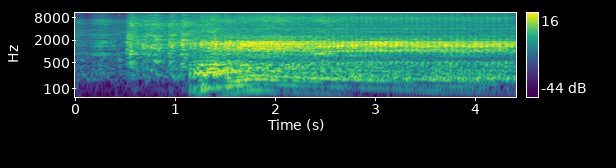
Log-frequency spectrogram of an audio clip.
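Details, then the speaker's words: 2002 Kia Spectra with 229,000 miles; the owner fears engine damage. The engine catches and settles into a steady run with an uneven, fluttering pulse of a few beats per second, seeming to come from the front of the engine. The source is not yet isolated. "well today we have a 2002 kia spectra with uh 229 000 miles on it it has a rather interesting problem of a fluttering noise"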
